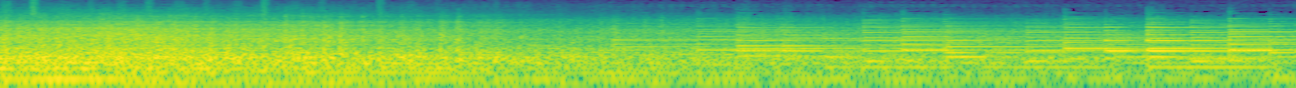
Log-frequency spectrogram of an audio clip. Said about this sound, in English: The train slipped away across the sleeping land into the dark and winter night.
